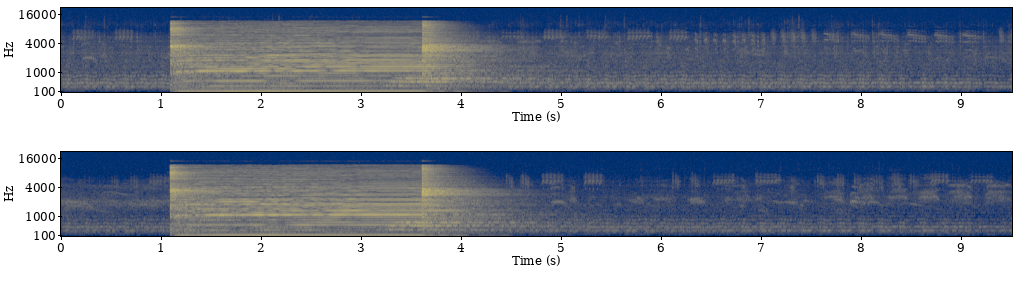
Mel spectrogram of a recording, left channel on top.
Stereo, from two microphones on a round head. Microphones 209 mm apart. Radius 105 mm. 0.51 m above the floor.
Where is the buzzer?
40° right (ahead or behind), 2 m.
